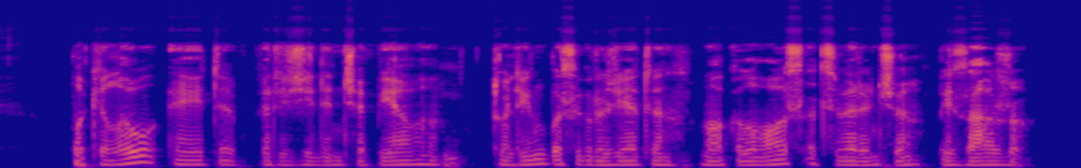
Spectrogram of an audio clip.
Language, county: Lithuanian, Kaunas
